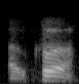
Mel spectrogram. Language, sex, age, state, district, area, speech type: Odia, male, 30-45, Odisha, Nabarangpur, urban, conversation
